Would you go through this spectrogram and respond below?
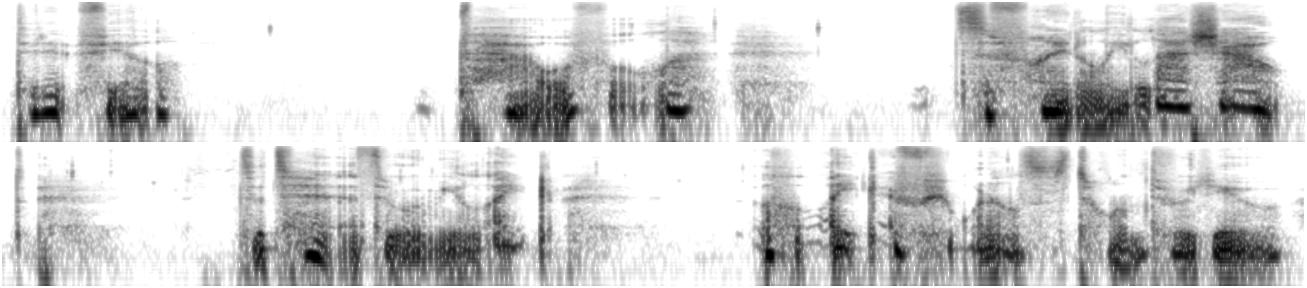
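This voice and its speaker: Man acting a husky, slow, obsessive yandere kidnapper. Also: fairly high pitch, big pitch swings, a bit bright, dry recording, heavily acted. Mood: breathless awe. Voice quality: husky, breathy, often whispering. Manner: slow, halting, intimate, doting yet threatening. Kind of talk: ASMR roleplay voice acting.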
